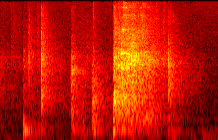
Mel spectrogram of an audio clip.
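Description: Several loud, close thuds and bangs in an abandoned building thought to be haunted, with heavy impacts and a big slam near the middle, all without speech.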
